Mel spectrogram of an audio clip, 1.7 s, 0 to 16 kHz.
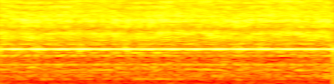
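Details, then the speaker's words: CNC machine after upgrade to a 4-axis TB6600 parallel-port controller with MACH3 and wireless handwheel: steady high whine from holding current and even hiss as the X axis jogs continuously, no skipping or stalling; normal operation. "so if i spin the little um wheel then the machine will move hopefully there you go so it's in a continuous mode"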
